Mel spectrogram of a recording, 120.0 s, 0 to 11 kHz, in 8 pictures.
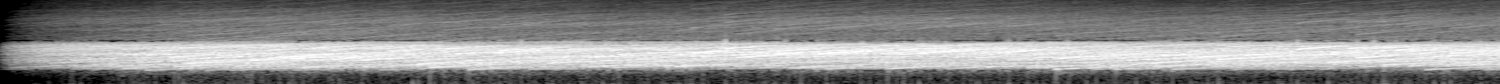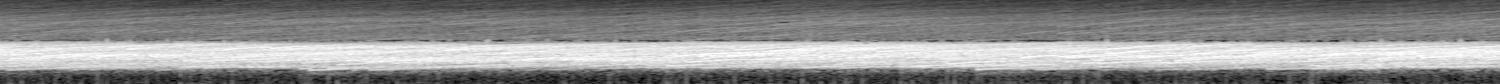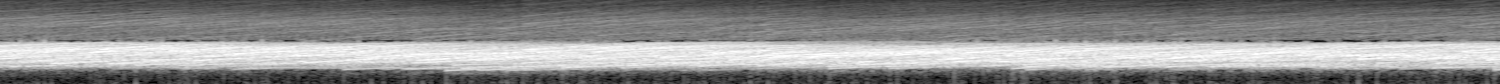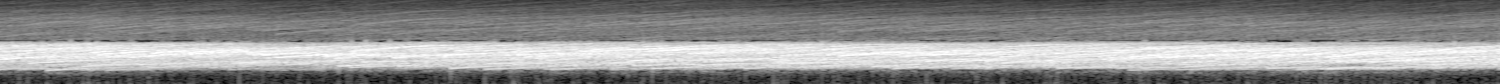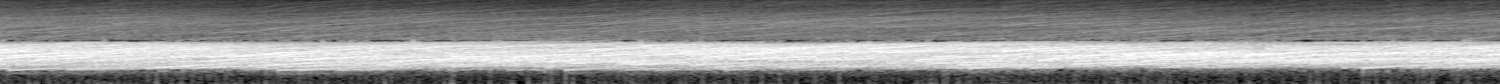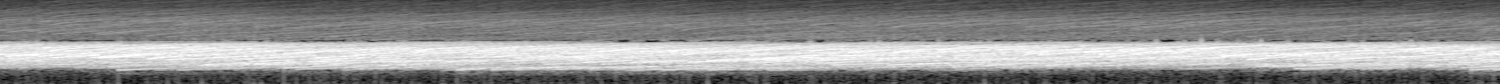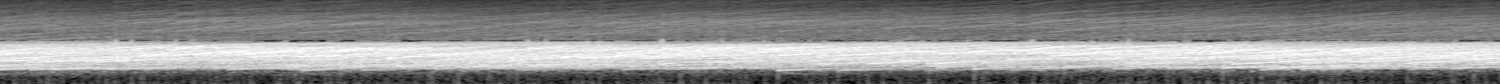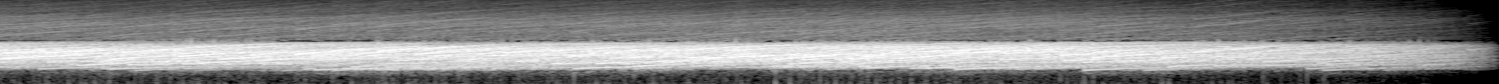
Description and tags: This sample is part of the "Space Machine" sample pack. 2 minutes of pure ambient deep space atmosphere. Continuous pitch sweep effect.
